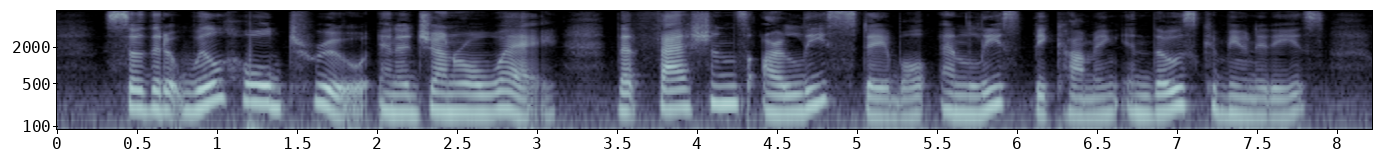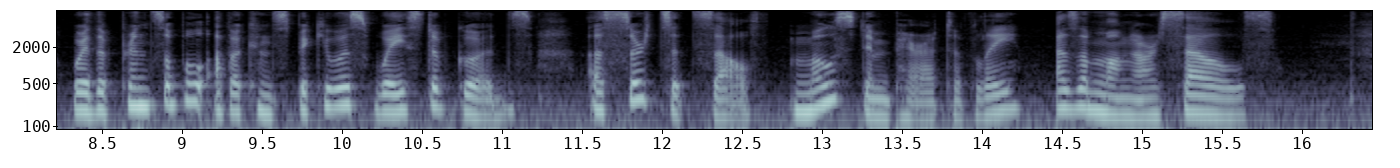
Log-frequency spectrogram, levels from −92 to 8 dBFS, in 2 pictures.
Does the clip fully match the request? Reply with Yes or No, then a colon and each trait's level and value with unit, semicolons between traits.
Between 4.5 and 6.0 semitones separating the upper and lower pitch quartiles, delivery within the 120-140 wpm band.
Yes: average, 4.9 semitones; slow, 135 wpm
